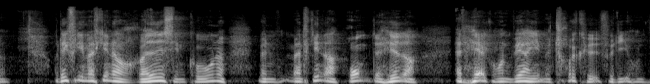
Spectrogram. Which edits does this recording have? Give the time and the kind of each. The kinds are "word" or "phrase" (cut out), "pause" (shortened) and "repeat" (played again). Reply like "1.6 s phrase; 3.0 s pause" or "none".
2.9 s word; 3.5 s phrase; 4.5 s pause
